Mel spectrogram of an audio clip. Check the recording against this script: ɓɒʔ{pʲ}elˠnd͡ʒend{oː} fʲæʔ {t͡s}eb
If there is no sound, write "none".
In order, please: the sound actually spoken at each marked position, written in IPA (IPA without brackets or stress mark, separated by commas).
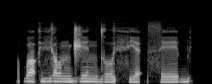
vʲ, o, s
